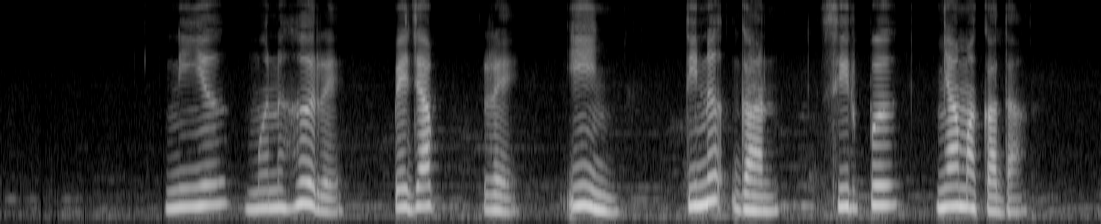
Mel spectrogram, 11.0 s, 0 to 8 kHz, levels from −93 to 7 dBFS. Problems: background conversations at intervals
